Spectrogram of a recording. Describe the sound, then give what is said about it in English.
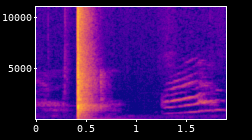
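Faint cat meow: a short rising-then-falling cry that comes after a single sharp, loud bang-like hit, with near silence between the two. “can you hear that meowing, dude? Yeah, I heard the cat.”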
